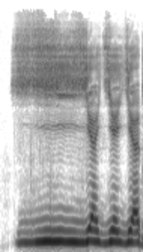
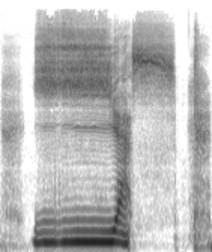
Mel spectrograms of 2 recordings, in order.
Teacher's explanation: the back of the tongue, or the body of the tongue actually, moves up and almost touches the upper palate in a way that makes you feel all these tingly vibrations. · Term: beginning sound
